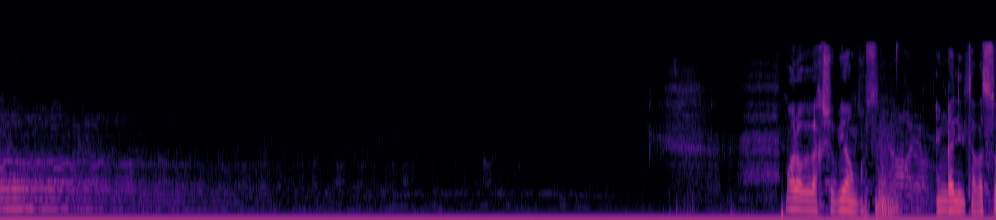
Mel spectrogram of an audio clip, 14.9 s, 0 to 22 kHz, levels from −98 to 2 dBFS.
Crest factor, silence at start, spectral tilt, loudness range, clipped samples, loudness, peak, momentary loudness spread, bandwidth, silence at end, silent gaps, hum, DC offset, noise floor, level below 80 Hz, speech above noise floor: 22 dB; 0 s; -5 dB/octave; 15 LU; under 0.1%; -51 LUFS; -34 dBFS; 20 LU; 11 kHz; 0 s; none; none; 0.1%; -90 dBFS; -78 dBFS; 40 dB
